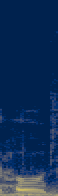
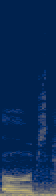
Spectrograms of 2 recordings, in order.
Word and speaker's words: herbs: L in it and I pronounce the h when I say herbs instead of herbs so like yeah I'm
